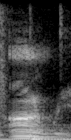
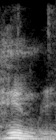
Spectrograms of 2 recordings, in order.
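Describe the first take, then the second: First: The name is said with French pronunciation. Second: The name is said with English pronunciation. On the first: The speaker calls it right. "it's Henri. It's French" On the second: The speaker calls it wrong. "His name's not Henry"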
